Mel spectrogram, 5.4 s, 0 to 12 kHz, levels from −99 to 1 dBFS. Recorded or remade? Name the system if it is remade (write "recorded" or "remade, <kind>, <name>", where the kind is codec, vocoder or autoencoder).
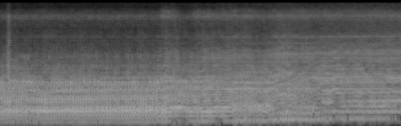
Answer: remade, vocoder, Vocos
